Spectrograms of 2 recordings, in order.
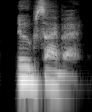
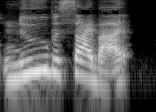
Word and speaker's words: Noob Saibot: Noob Saibot. – Oh, Noob Saibot.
